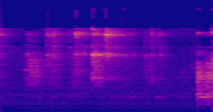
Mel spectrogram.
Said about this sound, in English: I was going to make sun-dried olive bread, so I'm going to chop up the sun-dried olives quickly. These have been dried with rosemary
